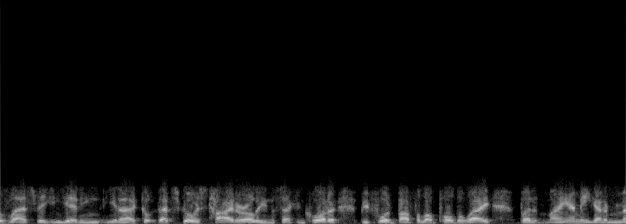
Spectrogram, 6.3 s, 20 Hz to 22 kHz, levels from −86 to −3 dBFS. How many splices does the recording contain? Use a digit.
0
